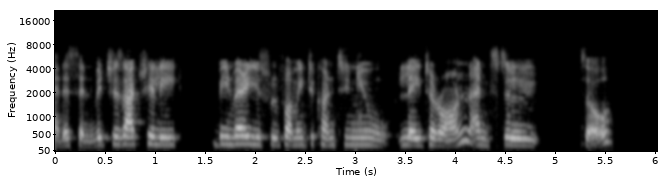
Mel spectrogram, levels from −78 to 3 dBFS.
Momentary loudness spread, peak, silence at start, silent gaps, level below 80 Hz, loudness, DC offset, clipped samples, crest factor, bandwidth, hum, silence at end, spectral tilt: 10 LU; -6 dBFS; 0 s; 1.25-1.54 s, 4.84-5.26 s; -80 dBFS; -26 LUFS; under 0.1%; under 0.1%; 20 dB; 7.8 kHz; none; 0.5 s; -2.5 dB/octave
